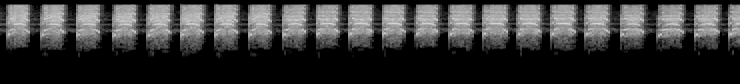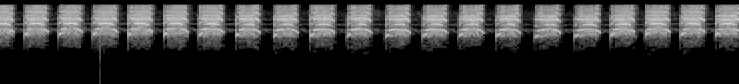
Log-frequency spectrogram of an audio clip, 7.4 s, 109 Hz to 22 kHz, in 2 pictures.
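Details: Nest-defending osprey, nest #3, 31 August 2021. An unbroken, very regular string of about three shrill whistled yelps per second, each note slightly arched in pitch, persisting throughout.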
